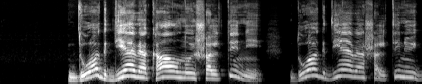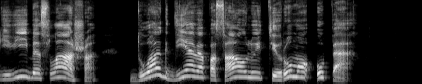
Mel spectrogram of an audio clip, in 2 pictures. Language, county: Lithuanian, Kaunas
